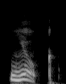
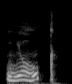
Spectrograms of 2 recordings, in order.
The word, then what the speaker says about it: yolk: Yolk. The L here is silent, so it's not yolk, it's yolk.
